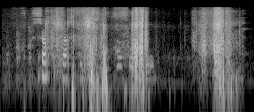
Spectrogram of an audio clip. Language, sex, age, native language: Icelandic, female, 9, Icelandic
